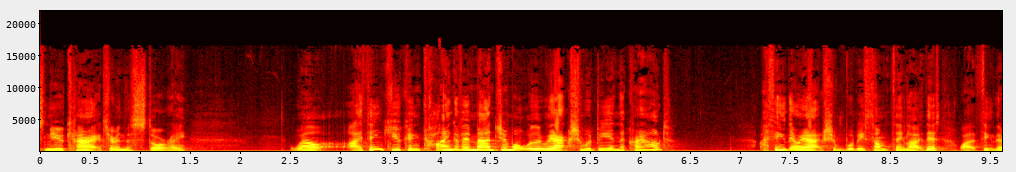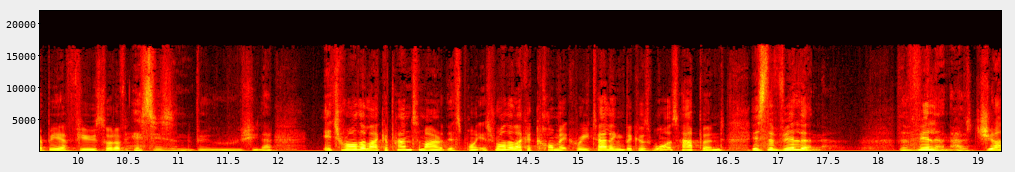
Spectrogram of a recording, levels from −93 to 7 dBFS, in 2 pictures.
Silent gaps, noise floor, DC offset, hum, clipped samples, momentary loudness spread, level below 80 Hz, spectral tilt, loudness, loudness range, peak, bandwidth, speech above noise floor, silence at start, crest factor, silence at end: none; -59 dBFS; 1%; none; under 0.1%; 13 LU; -60 dBFS; -5.5 dB/octave; -19 LUFS; 5 LU; 0 dBFS; 17 kHz; 39 dB; 0 s; 20 dB; 0 s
